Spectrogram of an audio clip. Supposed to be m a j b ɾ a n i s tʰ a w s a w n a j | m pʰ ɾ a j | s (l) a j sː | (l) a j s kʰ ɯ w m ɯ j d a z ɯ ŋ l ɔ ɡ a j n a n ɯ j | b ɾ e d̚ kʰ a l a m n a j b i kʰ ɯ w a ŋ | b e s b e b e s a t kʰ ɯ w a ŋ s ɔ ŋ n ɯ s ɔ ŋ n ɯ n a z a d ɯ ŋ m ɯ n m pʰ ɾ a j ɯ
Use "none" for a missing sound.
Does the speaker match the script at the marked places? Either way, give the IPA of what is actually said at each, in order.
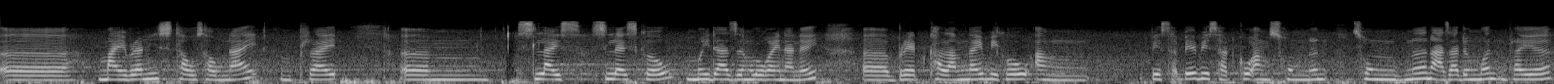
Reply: l, l

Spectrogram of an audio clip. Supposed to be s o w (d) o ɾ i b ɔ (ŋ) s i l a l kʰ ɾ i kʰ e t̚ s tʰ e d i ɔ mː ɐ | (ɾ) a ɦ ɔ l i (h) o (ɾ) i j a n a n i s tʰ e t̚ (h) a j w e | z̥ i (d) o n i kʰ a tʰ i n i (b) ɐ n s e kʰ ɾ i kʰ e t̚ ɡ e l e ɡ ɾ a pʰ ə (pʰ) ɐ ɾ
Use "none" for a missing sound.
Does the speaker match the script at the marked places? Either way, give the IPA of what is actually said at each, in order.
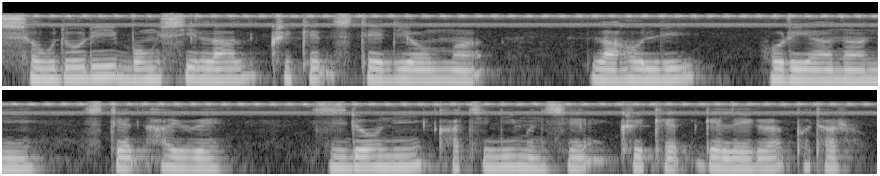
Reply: d, ŋ, l, h, ɾ, h, d, m, tʰ

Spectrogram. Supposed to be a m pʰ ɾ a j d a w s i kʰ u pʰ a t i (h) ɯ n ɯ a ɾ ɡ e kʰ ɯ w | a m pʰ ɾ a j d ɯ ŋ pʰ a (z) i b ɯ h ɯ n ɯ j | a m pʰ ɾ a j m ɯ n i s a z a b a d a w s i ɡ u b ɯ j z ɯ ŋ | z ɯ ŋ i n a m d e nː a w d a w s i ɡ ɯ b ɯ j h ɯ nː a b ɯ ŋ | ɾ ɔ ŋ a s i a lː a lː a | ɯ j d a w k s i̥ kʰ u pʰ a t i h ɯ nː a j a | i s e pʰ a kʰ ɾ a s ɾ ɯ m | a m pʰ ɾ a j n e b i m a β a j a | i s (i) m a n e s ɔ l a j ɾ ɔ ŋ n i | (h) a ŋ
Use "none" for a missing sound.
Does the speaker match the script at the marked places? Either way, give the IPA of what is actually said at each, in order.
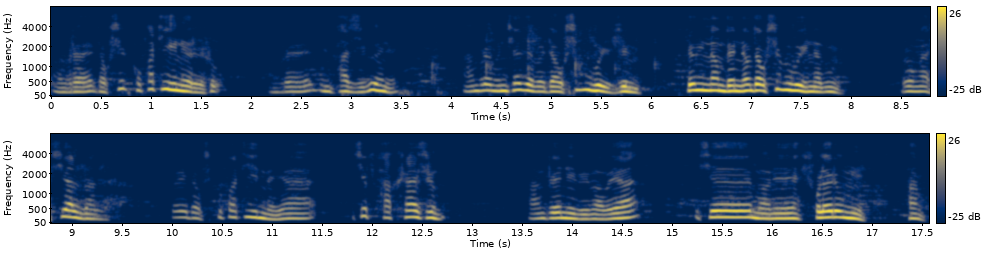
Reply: h, z, e, h

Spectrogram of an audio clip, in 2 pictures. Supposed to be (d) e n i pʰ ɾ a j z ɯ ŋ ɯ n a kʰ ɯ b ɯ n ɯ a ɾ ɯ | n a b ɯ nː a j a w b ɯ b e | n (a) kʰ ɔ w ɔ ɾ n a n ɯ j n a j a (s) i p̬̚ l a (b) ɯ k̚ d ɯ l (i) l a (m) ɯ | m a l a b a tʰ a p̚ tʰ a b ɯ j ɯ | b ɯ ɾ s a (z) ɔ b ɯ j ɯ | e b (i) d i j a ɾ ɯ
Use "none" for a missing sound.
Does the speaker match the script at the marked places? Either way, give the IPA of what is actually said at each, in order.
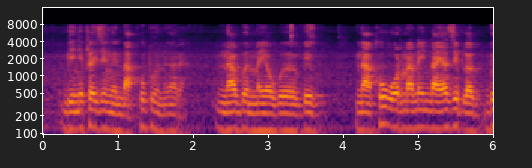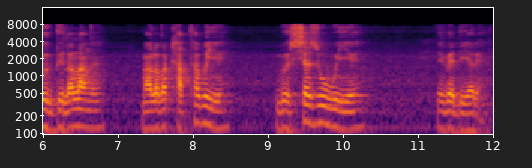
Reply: b, a, z, b, a, ŋ, z, a

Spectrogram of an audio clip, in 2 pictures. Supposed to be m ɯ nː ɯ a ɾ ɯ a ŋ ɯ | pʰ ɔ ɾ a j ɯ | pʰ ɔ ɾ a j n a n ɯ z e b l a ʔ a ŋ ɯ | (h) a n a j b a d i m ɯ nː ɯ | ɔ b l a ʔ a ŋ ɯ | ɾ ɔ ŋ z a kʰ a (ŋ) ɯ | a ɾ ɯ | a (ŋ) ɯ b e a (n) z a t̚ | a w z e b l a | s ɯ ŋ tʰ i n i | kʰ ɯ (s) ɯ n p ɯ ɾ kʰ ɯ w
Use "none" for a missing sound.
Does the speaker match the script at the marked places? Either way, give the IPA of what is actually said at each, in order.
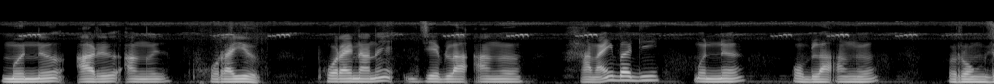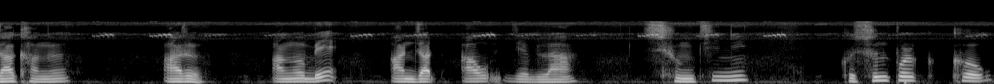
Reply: h, ŋ, ŋ, n, s

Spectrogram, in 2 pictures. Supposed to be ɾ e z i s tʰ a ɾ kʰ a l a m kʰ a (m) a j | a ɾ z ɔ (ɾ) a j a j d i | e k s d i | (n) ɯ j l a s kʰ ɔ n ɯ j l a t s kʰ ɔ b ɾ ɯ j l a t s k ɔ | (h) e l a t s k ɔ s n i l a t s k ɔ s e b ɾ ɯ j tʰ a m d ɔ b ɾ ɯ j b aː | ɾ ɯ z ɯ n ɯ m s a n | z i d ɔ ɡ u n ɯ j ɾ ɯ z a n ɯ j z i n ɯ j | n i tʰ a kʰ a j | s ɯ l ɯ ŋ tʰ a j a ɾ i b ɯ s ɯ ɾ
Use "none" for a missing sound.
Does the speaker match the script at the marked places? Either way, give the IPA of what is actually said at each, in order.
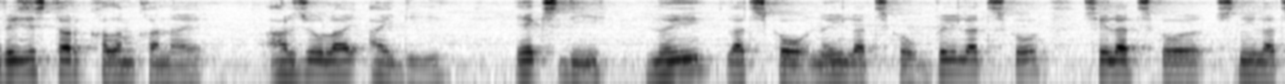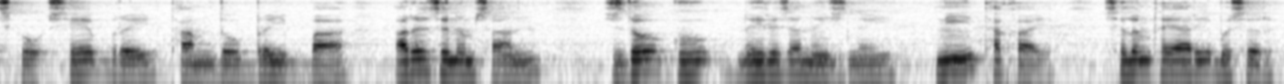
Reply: n, l, n, s

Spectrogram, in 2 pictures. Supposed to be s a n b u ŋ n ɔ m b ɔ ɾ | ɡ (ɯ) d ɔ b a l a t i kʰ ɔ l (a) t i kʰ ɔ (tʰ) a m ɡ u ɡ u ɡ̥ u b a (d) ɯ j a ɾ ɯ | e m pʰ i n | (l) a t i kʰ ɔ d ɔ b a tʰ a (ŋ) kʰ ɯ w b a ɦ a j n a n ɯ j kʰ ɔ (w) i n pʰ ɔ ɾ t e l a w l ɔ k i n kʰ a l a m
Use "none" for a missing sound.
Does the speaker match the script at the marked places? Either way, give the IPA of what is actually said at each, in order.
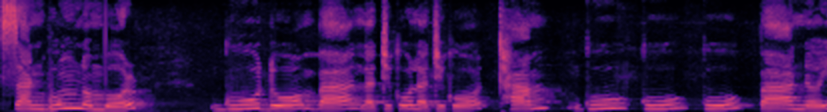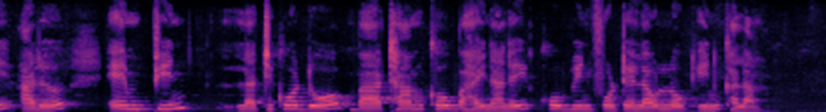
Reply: u, a, tʰ, n, l, m, b

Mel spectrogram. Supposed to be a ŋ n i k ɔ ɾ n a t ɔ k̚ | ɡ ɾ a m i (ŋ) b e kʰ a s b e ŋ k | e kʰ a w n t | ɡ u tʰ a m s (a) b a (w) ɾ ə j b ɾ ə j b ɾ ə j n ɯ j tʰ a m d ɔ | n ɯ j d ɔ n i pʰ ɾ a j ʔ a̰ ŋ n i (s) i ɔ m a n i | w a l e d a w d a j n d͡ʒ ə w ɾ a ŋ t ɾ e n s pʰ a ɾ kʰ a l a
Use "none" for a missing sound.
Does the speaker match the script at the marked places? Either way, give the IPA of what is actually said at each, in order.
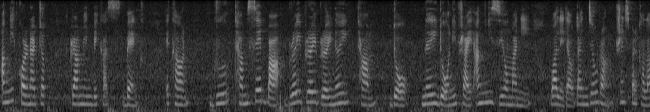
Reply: n, e, b, z

